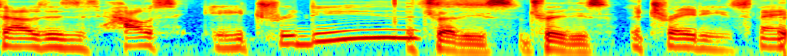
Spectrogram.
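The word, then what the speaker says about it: Atreides: the in the Herbert books you know the pronunciation right so uh house say it again hekinan no Tres at trades at trades they're the good guys so you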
